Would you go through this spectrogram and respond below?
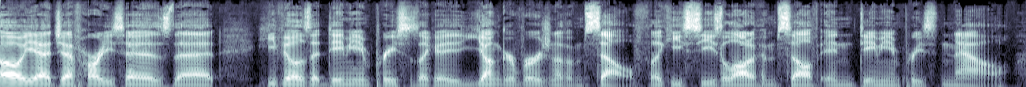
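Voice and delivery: ordinary talk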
